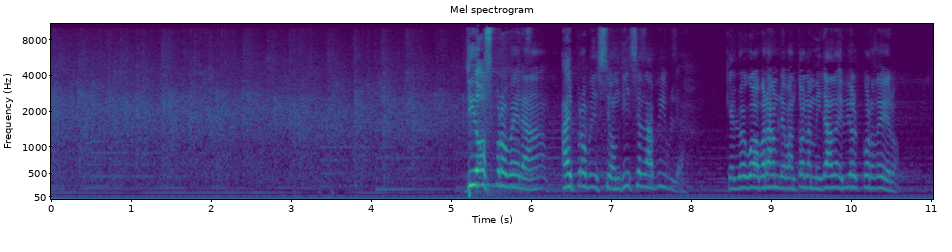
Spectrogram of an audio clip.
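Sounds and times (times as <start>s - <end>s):
audience applause: 0.0s - 5.6s
low sustained musical tone humming: 0.0s - 11.0s
speech: 5.2s - 10.7s.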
